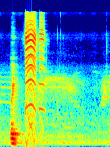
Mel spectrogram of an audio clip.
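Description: A short high-pitched vocal squeal about half a second in, rising then falling in pitch, followed at once by a second, shorter one.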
